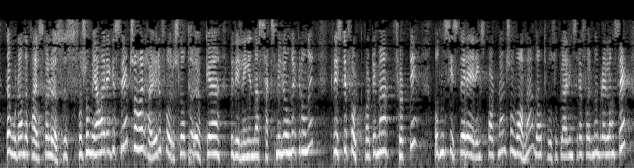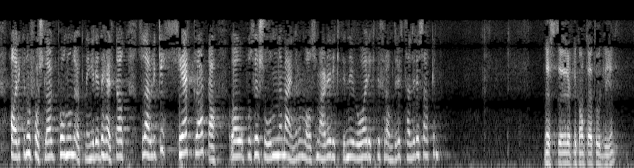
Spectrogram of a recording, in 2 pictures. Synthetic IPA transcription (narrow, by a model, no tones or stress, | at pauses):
d̪ɛɛʋʊɖɑnd̪ɛt̪ːəhæːɾskɑløːsəsfɔʂɔmjæɪhɑɾːɛɡɪst̪ɾeːʈsɔhɑɾɦœʏəɾəfoːɾəʂɭɔt̪ːɔøːkəb̥əʋɪlnɪŋənmɛsɛksmɪlɪuːnəɾkʰɾuːnəɾ | kʰɾɪst̪ɪfɔlkə̥pɑʈiːmɛfœʈːɪ | ɔd̪ɛnsɪst̪əɾɛjeːɾɪŋspʰɑːʈɳəəɳʂɔmʋɑɾmɛd̪ɑt̪ʰɾuːsɔplæɪɾɪŋsɾɛfɔɾmənblɛlɑnseːʈhɑɾɪkːənuːfɔʂɭɑːɡpʰɔnuːənøːknɪŋəɾɪd̪ɛɦeːlət̪ʰɑt̪ːsɔd̪ɛæʋɛlɪkːəheːlt̪̚kʰlɑːʈ̚d̪ɑʋɑʊpʊsɪʂuːnn̩əmæɪnəɾɔmʋɑːsɔmæɖɛɾɪkt̪ɪənɪʋoːəɾɪkt̪ɪfɾɑmd̪ɾɪft̪hɛlːəɾɪsɑːkən | nɛst̪əɾɛplɪkʰɑnt̪æɾt̪ʰuɾliːən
